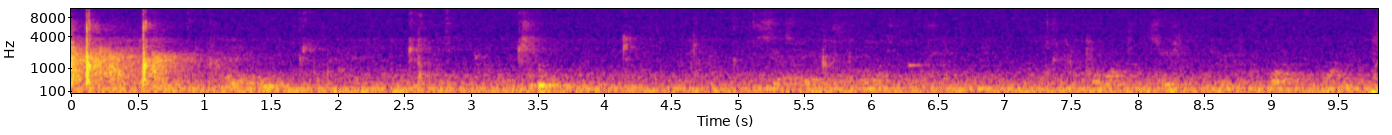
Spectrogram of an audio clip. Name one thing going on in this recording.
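A man talks quietly at a distance in a large room.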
